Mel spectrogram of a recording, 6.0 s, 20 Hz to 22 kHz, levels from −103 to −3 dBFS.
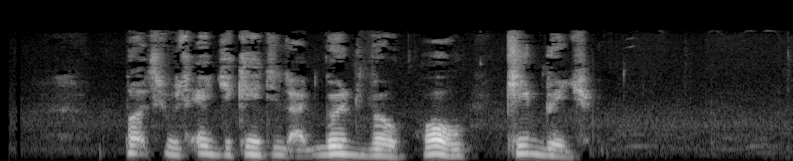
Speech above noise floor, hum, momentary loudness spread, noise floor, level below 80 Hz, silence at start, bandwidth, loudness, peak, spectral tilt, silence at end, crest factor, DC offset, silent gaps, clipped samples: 38 dB; none; 12 LU; -67 dBFS; -76 dBFS; 0.95 s; 11.5 kHz; -30 LUFS; -10 dBFS; -4.5 dB/octave; 1.5 s; 22 dB; under 0.1%; none; under 0.1%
